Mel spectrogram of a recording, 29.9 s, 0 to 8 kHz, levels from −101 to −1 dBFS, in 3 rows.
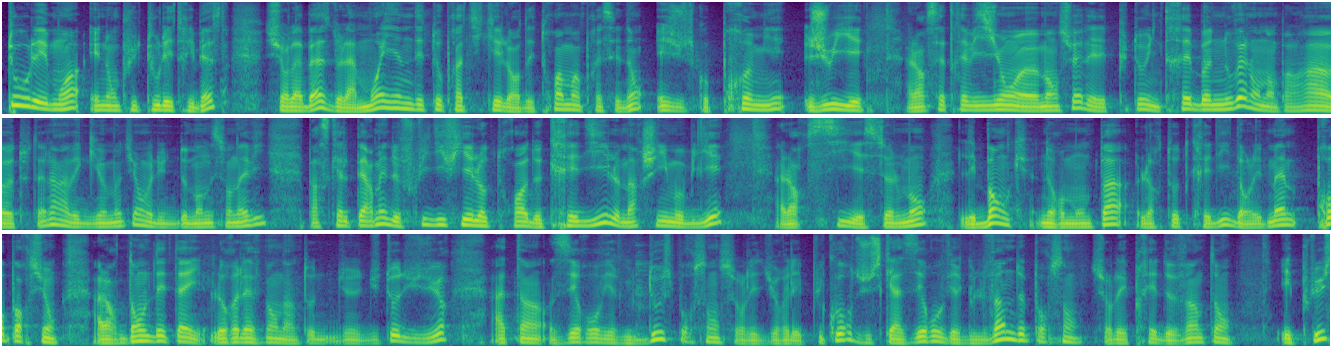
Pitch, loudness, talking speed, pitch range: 110 Hz, -18 LUFS, 225 wpm, 95-135 Hz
